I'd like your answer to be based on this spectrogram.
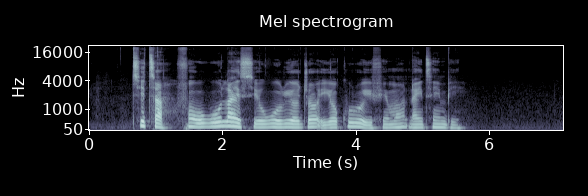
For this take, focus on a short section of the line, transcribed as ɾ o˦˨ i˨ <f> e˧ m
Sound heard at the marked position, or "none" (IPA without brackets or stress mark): f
